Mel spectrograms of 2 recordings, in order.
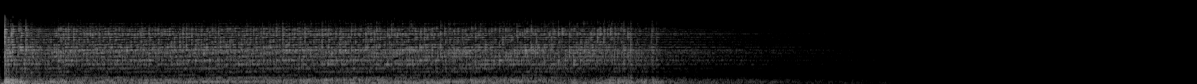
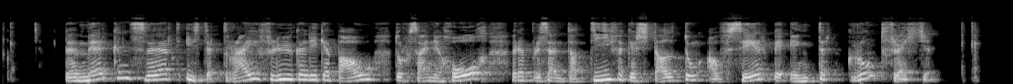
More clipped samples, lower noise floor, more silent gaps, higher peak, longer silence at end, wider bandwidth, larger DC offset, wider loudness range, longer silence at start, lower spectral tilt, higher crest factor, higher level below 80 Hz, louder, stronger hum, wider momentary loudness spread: neither; first, under -90 dBFS vs -37 dBFS; neither; second, -16 dBFS vs 0 dBFS; first, 4.1 s vs 0.35 s; first, 11 kHz vs 9.6 kHz; neither; first, 9 LU vs 1 LU; about the same, 0 s vs 0.1 s; second, -2.5 dB/octave vs -4 dB/octave; first, 22 dB vs 14 dB; about the same, -52 dBFS vs -54 dBFS; second, -34 LUFS vs -14 LUFS; neither; about the same, 11 LU vs 10 LU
